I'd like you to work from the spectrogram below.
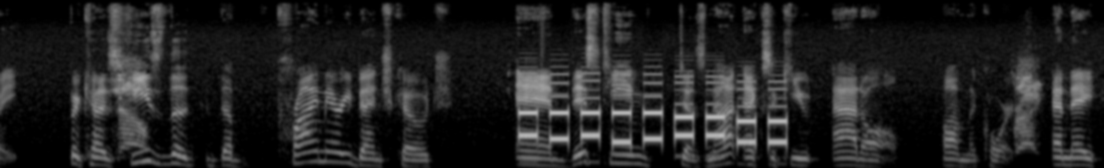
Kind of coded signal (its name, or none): DTMF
